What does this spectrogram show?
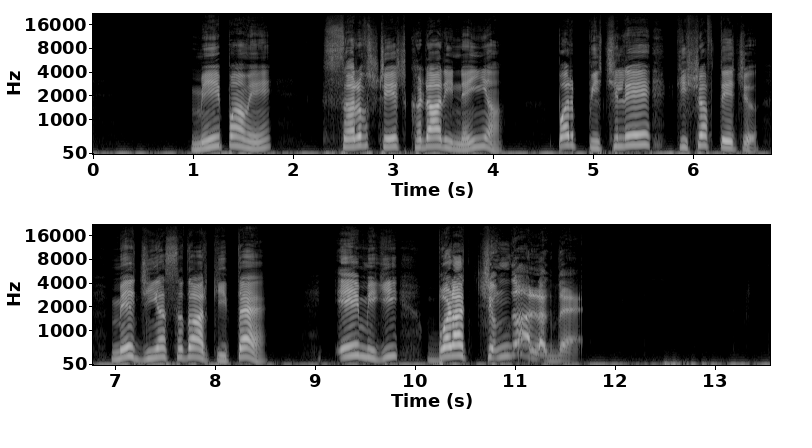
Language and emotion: Dogri, happy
